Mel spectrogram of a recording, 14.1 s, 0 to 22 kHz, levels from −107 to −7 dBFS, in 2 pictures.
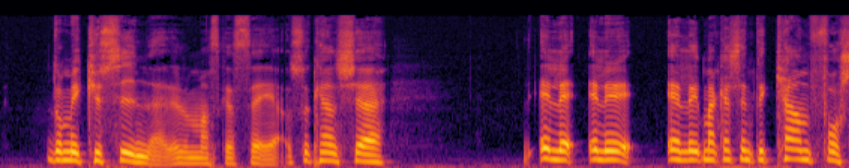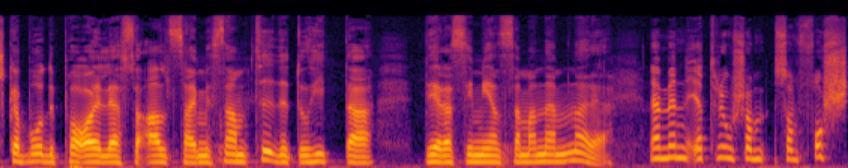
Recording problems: none

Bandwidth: 14.5 kHz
